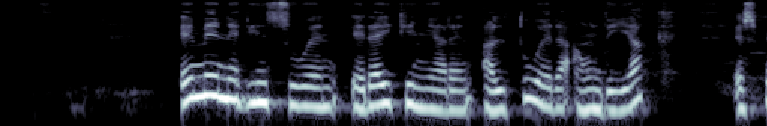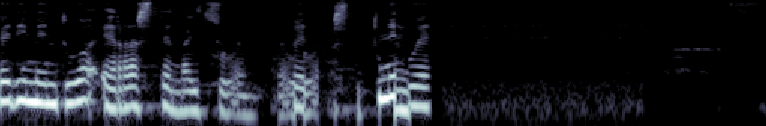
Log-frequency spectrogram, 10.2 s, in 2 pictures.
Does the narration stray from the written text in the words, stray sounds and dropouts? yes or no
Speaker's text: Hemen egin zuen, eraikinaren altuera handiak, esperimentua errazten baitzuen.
yes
